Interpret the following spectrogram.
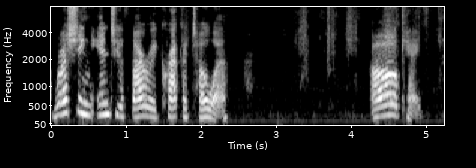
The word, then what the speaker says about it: Krakatoa: off like katoa pronounced Krakatoa okay okay so it's like rushing into a fiery Krakatoa okay it spelled differently but you pronounce it crack - a - toe - a Krakatoa Bubba shot the jukebox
